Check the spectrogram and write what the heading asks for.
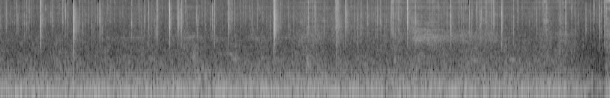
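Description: Quiet room tone: a steady low hum with scattered faint clicks and crackles.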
